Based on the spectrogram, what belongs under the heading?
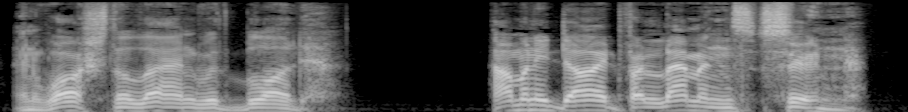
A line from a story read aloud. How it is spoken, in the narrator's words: Tam said suddenly, in a strong, angry voice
